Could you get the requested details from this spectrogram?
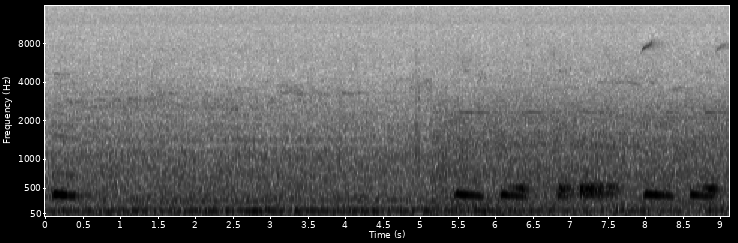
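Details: Oriental turtle dove calling with its chest swelling: after several seconds of quiet background hum, a run of low, husky coos in short groups, the first note slightly falling, repeated over the last few seconds.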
